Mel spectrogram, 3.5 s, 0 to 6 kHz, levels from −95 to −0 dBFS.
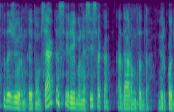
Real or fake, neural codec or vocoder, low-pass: real; none; 5.4 kHz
